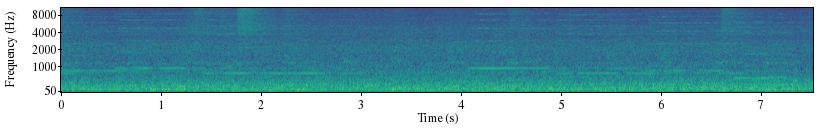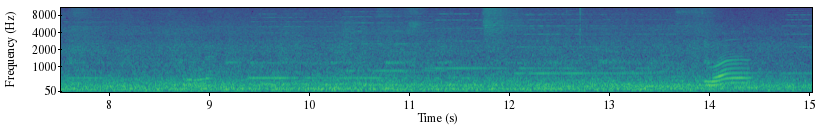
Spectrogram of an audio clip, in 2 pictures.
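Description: Steady loud rumble and rattle from inside the KA Senja Menoreh passenger train running toward Jakarta, constant rolling noise throughout with faint metallic squeals near the end.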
